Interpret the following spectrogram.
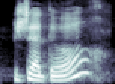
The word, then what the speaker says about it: j'adore: make the mouth L j'adore de Dior. J'adore. J'adoreadore. J in French makes je not je je means adore. or j'adore mouth is open. Au revoir. J'adore au revoir or.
